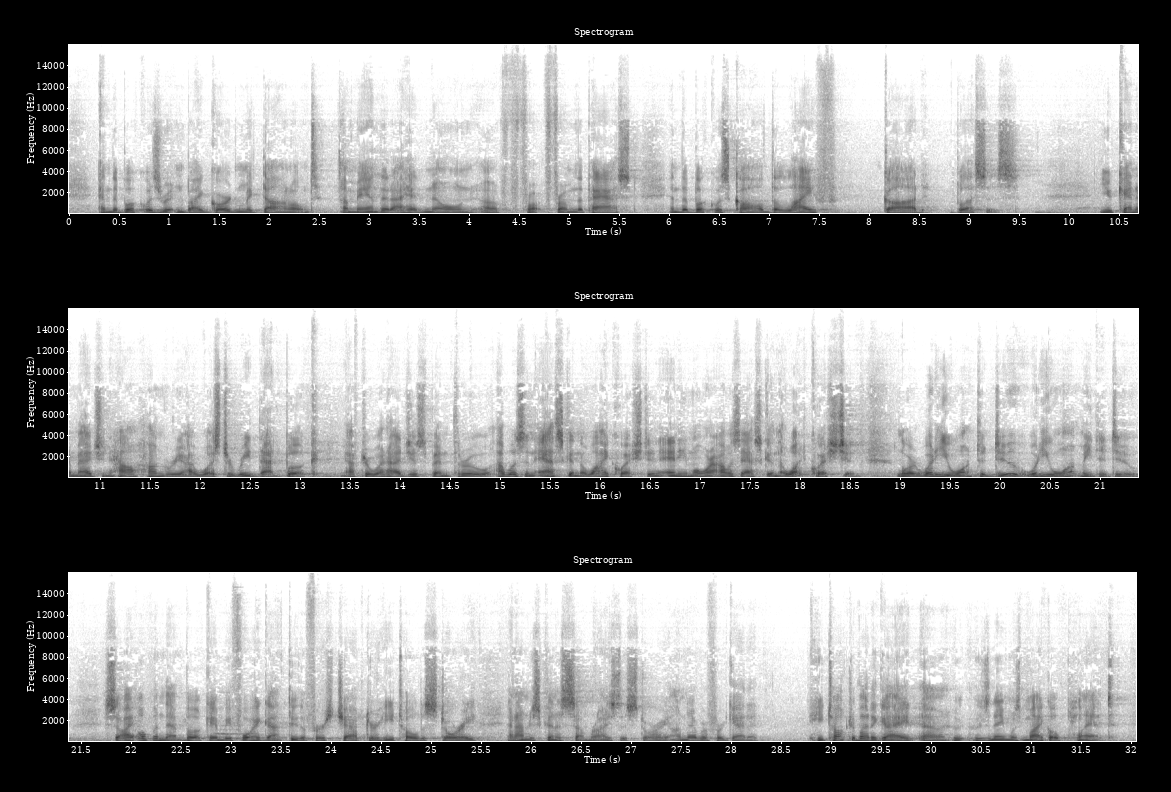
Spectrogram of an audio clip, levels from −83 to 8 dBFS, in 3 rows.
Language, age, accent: English, 60-79, American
